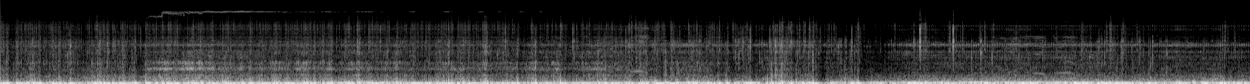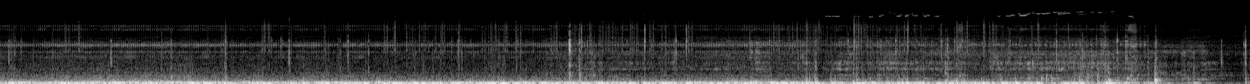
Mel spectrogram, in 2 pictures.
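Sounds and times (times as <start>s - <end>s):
bike rattles and clicks: 0.0s - 25.0s
bike tyre noise: 0.0s - 25.0s
wind rushing over microphone: 0.0s - 25.0s
thin high whine: 1.3s - 8.2s, 17.6s - 25.0s.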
